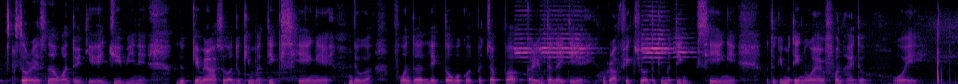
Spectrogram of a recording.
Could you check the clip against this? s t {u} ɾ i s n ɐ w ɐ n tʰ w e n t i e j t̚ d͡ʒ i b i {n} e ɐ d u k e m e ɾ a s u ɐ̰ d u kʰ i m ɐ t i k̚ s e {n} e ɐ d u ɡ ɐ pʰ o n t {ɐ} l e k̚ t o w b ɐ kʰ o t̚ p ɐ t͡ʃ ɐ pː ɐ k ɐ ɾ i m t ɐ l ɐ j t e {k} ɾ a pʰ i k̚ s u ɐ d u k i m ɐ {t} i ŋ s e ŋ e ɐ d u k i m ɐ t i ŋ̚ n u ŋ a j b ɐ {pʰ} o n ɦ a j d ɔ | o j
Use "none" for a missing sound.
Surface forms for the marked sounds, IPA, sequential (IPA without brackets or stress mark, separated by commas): o, n, ŋ, ɐ, ɡ, t, pʰ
